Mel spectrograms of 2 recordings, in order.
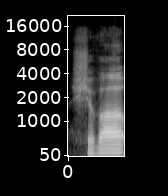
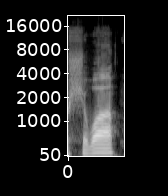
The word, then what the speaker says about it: shewa: is a Shiva and that is spelled as sh e W a Shiva or Shiva and this uh this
